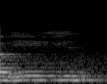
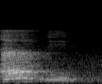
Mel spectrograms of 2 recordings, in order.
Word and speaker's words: آمين: من قال إن آية تتمد ست حركات؟ الجمهور على إنها تنطق آ. ده بيسموه مد بدل. المد فيه حركتين بس مش ست. فنقول آمين. مد مين زي ما أنت عايز. معاك اثنين أربعة ست. يبقى تنطق آمين.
